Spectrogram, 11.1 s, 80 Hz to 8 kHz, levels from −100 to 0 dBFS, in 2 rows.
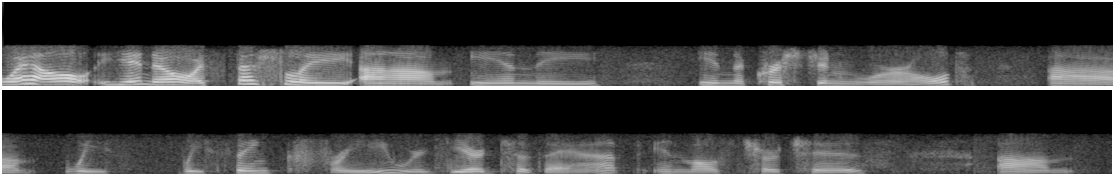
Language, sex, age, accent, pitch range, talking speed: English, female, 50-69, American, 170-230 Hz, 135 wpm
